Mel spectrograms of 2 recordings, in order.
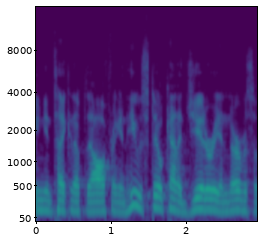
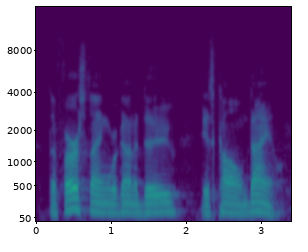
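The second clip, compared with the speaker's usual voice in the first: unhurried, slow and easy drawl; 3 semitones lower than usual. Retelling how Joel answered everyone's questions, in Joel's drawl. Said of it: "in that drawl that he has".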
